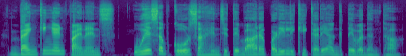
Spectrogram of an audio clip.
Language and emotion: Sindhi, neutral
